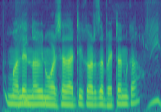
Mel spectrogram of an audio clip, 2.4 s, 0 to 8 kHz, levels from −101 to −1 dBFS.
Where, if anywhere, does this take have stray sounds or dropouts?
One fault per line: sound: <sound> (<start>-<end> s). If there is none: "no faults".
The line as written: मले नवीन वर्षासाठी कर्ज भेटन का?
no faults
